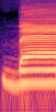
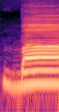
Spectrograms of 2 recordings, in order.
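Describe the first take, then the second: First: The vowel is bent toward an e sound. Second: The vowel sounds heavy and thick. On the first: "சாச்சு ஓதக்கூடாது" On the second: "ஹெவியாவும் உச்சரிக்கக்கூடாது"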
